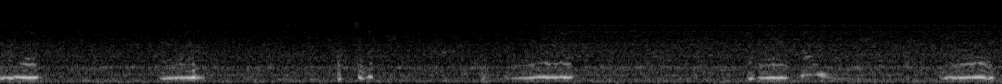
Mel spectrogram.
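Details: Cavalier King Charles Spaniel puppies raised indoors, playing in the house: short, low, tonal hoot-like whines come in bursts roughly every one to two seconds, with a few brief clicks between them over steady room hum.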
